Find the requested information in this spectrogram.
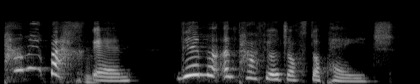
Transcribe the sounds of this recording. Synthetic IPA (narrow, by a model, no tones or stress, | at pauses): pʰamiwbaχkɪn | ðɪmənpʰaθjɔdrɔstɔpʰej̥d͡ʒ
